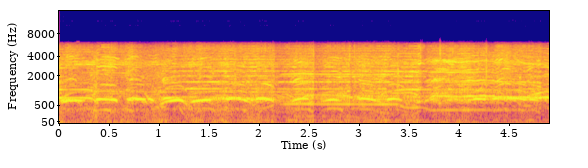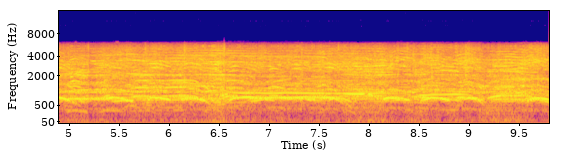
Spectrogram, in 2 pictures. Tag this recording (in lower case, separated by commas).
speech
